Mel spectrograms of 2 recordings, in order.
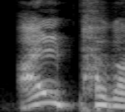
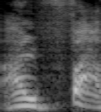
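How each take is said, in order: First: The p is firm and grounded. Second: The consonant is an f sound. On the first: "알파가 아니고" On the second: "서양 애들이 이걸 F 사운드를 해서"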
